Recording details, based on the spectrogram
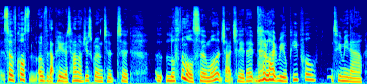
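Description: Author guest, woman, mellow lowish voice, chatty and hesitant, dry close sound. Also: normal speed, few pauses, no room sound. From Sheffield, England. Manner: chatty, hesitant with many ums and restarts. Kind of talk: radio interview.

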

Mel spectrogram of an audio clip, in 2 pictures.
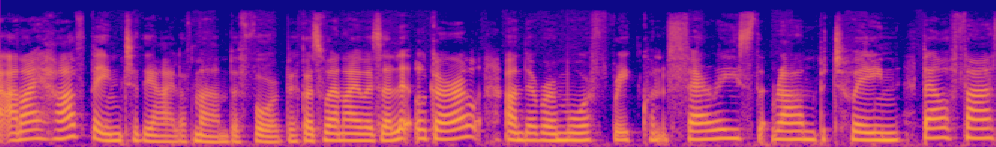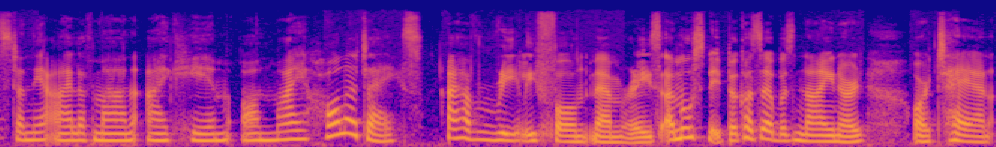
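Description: A woman talks as a guest in an interview. She is a deacon and speaks conversationally at an average pitch. The sound is dry. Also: fairly quick, a little mellow, no echo. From Northern Ireland.

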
